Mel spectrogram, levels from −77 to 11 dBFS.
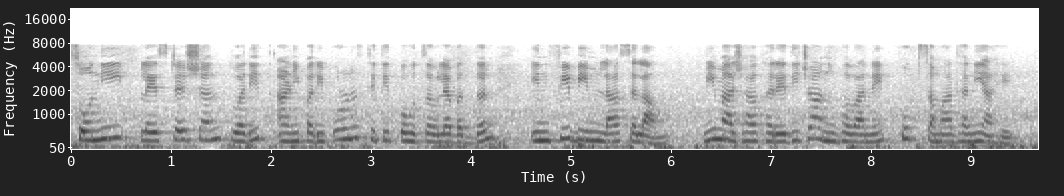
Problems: constant background noise, continuous background conversations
